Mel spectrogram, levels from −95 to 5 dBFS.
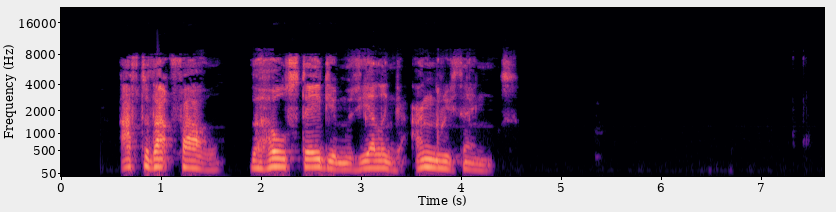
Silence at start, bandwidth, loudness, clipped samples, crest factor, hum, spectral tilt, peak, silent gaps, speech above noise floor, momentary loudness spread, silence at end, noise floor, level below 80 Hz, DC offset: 0.6 s; 8.6 kHz; -20 LUFS; under 0.1%; 22 dB; none; -4.5 dB/octave; 0 dBFS; none; 68 dB; 15 LU; 3.1 s; -88 dBFS; -62 dBFS; under 0.1%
